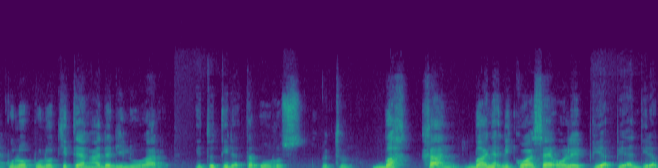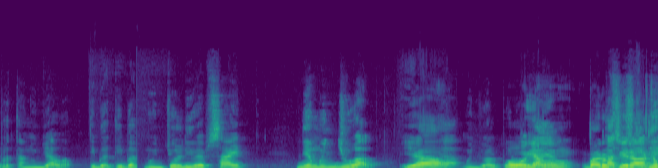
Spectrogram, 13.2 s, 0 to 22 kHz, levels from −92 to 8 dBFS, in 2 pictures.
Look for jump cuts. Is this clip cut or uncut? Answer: cut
